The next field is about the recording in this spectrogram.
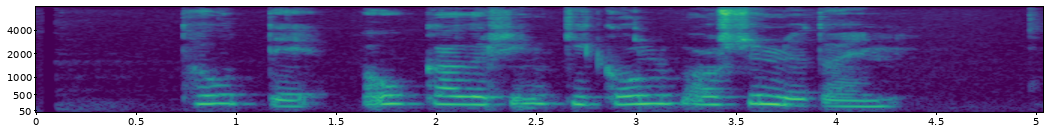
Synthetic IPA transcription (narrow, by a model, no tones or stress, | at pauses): t̪ʰoːwt̪ɪ | o̰ːwkaðʏr̥iɲcɪkowlva̰wsʏnːʏt̪ajɪn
